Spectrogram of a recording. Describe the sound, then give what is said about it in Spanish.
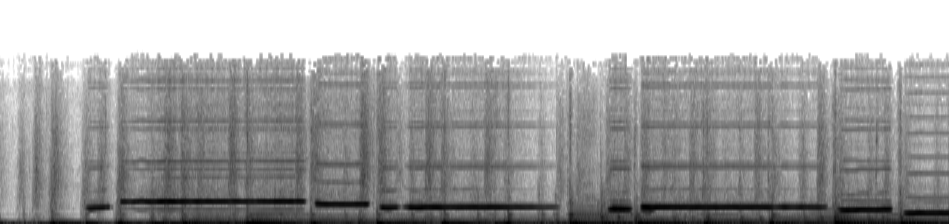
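Someone whistles a tune, holding long clear notes that step up and down in pitch, over steady instrumental backing music. “Hoy en clase de silbidos, hoy en clase de silbidos,”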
